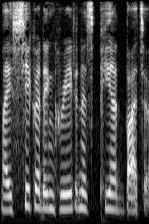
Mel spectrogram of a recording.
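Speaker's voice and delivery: put-on whisper. Retelling what someone whispered in their ear: imitating a whisper. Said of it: "he whispers in my ear".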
